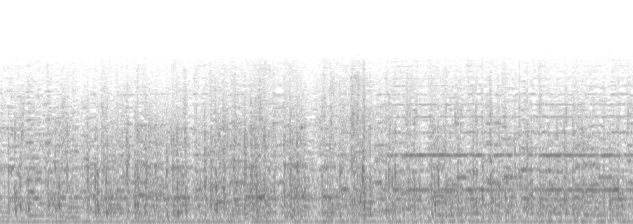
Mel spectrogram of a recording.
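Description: Orchestral film score playing, with galloping horses' hoofbeats beneath it, thickest in the first few seconds.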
